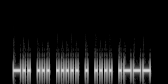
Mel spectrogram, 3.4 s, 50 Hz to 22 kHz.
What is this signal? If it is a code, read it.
Morse code, heard as a keyed tone, about 25 wpm, 700 Hz. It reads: DS5EHJ
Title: DXCC-100 Call Signs - 6 Characters - Repeated 2x - 25wpm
